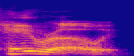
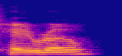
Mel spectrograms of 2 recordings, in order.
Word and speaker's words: Cairo: Gage confirming the Ohio River ends in Cairo, Illinois. That's crazy. Oh, it's pronounced Cairo. The the uh the Illinois city is called is pronounced Cairo.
